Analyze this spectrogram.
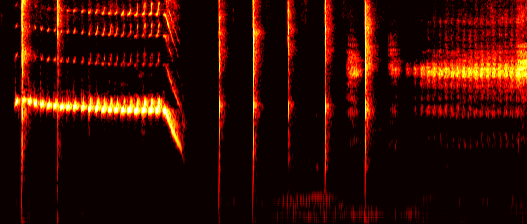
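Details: Common iora gives one long, even, pulsed trill that drops sharply at its end, then a handful of crisp clicks and a harsh, buzzy rasping phrase that carries to the end.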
